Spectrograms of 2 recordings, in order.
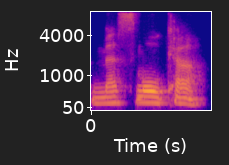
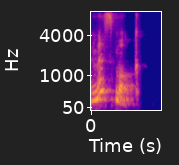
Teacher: He didn't pronounce the vowel on the kaf. He said mesmuk.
